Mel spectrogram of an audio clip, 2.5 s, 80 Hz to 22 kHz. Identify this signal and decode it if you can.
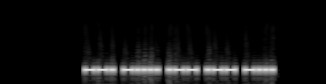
Morse code, heard as a keyed tone, about 51 wpm, 700 Hz. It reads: G6WWB
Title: DXCC-100 Call Signs - 5 Characters - Repeated 2x - 50wpm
